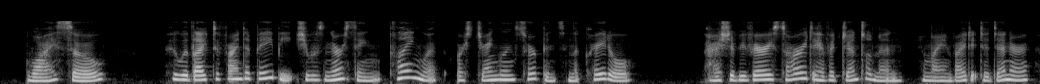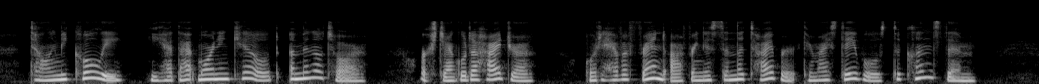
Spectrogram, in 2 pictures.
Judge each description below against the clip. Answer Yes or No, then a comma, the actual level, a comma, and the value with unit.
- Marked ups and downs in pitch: No, average, 4.5 semitones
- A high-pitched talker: Yes, high, 210 Hz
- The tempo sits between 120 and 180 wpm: No, average, 190 wpm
